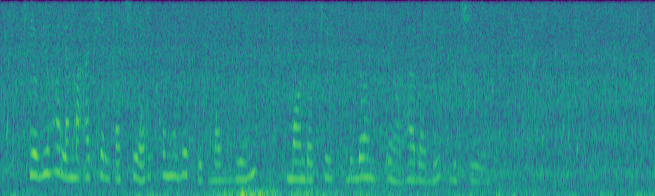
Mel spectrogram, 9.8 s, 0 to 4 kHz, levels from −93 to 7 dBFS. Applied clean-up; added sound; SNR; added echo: none; Stream; 2 dB; none.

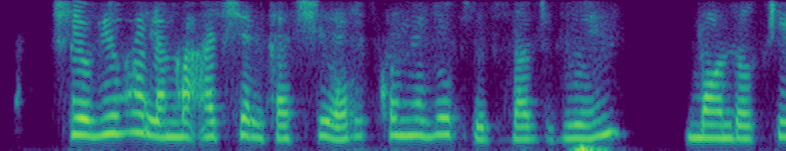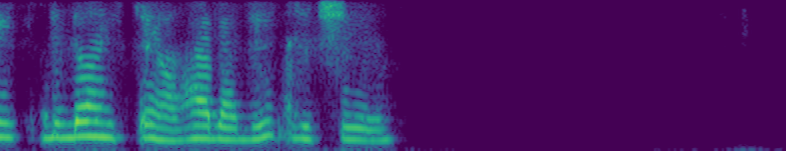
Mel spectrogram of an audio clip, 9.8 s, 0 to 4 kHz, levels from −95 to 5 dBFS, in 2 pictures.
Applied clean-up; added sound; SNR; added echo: neural mask model Resemble Enhance denoiser.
